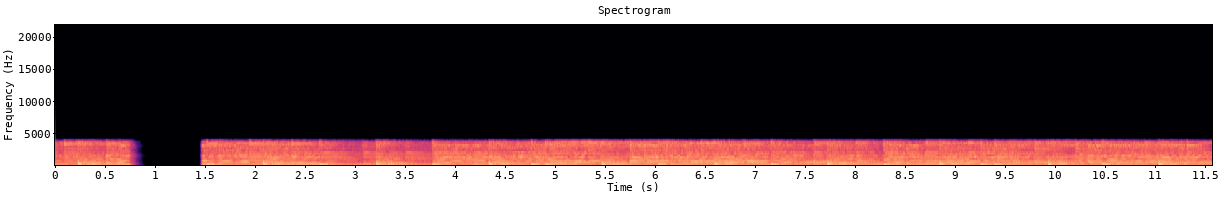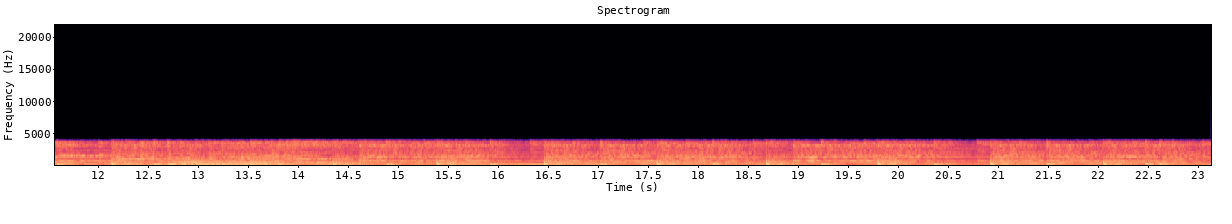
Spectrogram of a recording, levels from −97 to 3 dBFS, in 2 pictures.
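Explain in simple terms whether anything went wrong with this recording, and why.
A call audio freeze happens at 0.74 to 1.48 s, likely because packets were held up on the way and the receiver's buffer ran dry. The last sound is drawn out and then falls to about 0.6 s of silence. When the packets arrive, the audio carries on where it stopped, so nothing is lost, but everything afterwards is about 0.7 s late.

A jitter buffer speed-up happens three times: 8.55 to 10.31 s at 4% faster, 13.87 to 15.32 s at 7%, and 15.87 to 16.27 s at 12%. To catch up on the built-up delay, the receiver snipped out many tiny pieces, around a tenth of a second at most each time. The sound runs faster while its pitch stays the same, and the later two stretches sound hurried.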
